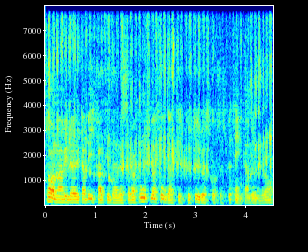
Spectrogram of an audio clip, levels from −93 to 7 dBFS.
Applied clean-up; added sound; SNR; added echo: none; Domestic sounds, home sounds; 9 dB; reverberation time 0.2 s.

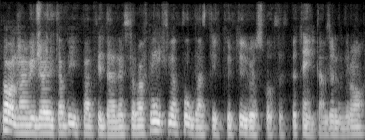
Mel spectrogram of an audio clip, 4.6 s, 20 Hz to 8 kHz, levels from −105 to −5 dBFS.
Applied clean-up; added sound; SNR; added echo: neural mask model DeepFilterNet 3.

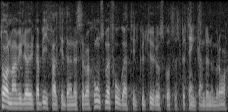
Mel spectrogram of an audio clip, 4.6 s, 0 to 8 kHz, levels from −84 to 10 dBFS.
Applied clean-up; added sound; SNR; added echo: none; none; none; none.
